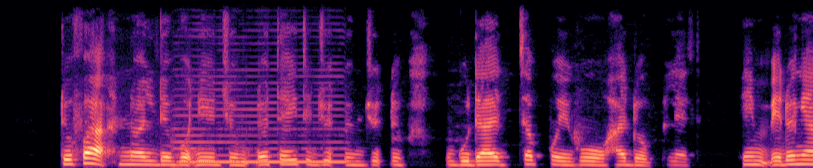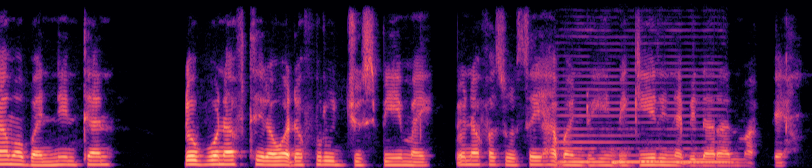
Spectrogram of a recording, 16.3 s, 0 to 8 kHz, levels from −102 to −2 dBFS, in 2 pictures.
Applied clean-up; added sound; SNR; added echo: neural mask model RNNoise.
